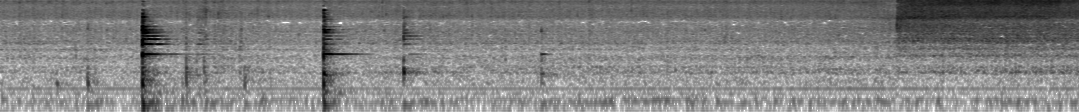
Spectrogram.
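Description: Potatoes frying in masala in an aluminium pot, sizzling steadily as they are stirred with a wooden spatula. The spatula knocks the pot a few times in the first half, each knock ringing briefly, the first the loudest. Near the end the sizzle grows louder.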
